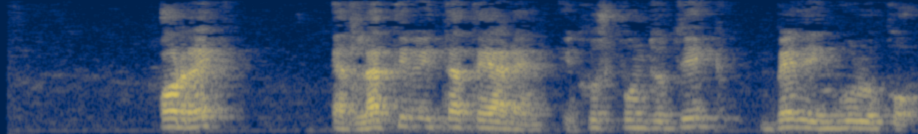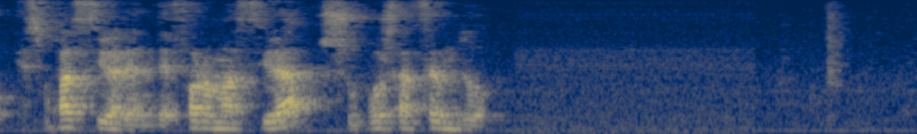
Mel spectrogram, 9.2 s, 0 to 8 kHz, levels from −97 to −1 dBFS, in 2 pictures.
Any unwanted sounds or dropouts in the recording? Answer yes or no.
no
